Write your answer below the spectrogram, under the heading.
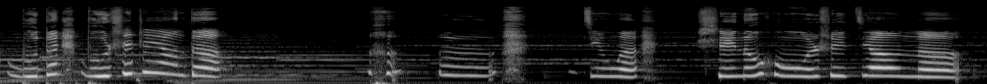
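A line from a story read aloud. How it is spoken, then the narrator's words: Crying out. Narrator (Chinese): 维尼哭喊着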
